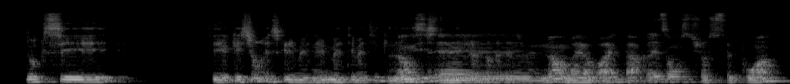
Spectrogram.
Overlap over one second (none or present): present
